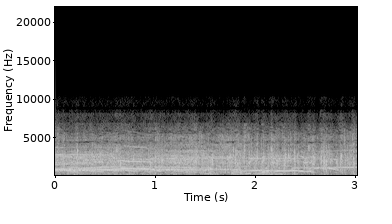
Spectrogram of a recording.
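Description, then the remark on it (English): A large crowd at a live KFI AM 640 radio broadcast at Stimuland in Redondo Beach roars and cheers in a steady, dense wash of overlapping voices, with raised shouts rising above the din. It stays loud and constant throughout, with no single speaker standing out. “The crowd is ever swelling, and the crowd continues to move in from my left to my right, completely passing me by.”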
